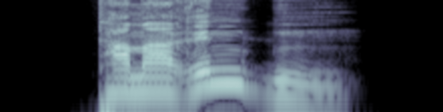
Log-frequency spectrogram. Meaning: plural of Tamarinde
- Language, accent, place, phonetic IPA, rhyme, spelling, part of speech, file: German, Germany, Berlin, [tamaˈʁɪndn̩], -ɪndn̩, Tamarinden, noun, De-Tamarinden.ogg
